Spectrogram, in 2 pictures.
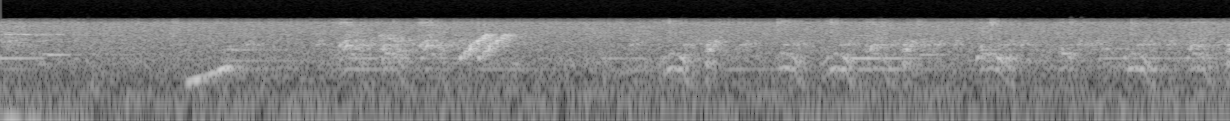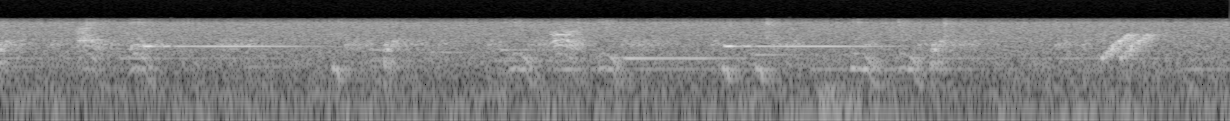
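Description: Short electronic blips sound as keys are tapped on a game keyboard.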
